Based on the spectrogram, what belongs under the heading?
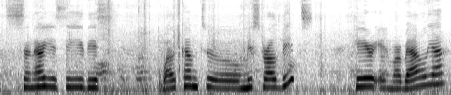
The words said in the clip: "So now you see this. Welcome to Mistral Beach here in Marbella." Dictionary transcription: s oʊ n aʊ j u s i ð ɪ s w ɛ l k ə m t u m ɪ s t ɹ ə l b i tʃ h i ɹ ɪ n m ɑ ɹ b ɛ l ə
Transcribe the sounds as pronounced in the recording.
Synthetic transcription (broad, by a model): s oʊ n aʊ j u s i ð ɪ s w ɛ l k ə m t u m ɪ s t ɹ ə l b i s h i ɹ ɪ n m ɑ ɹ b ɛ l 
